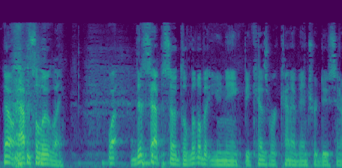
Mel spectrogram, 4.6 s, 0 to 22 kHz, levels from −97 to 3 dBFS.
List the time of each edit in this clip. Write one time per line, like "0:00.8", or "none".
0:01.7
